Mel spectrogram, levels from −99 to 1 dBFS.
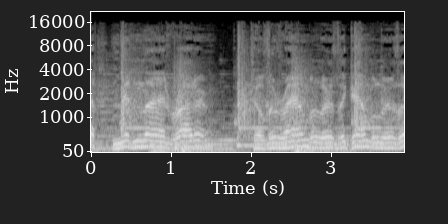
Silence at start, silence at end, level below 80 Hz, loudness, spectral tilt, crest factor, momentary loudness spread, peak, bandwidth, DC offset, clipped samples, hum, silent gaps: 0 s; 0 s; -30 dBFS; -15 LUFS; -6.5 dB/octave; 14 dB; 6 LU; -2 dBFS; 16 kHz; under 0.1%; under 0.1%; none; none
